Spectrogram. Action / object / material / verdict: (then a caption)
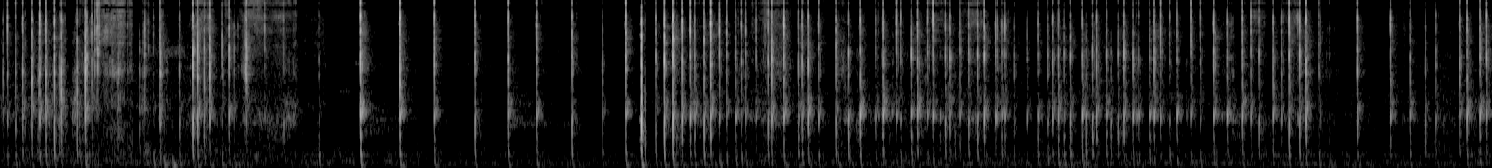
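tap / small flat cardboard box wrapped in cellophane / cellophane, cardboard / none. Long acrylic nails tap and scratch the back of a small flat Dior eyeshadow palette in cellophane-wrapped cardboard packaging as it is held and turned over. Quick, crisp clicks and crinkly scratches come in dense, uneven bursts over a quiet bed of soft rustling. Each tap is dry and stops almost at once, with a bright, papery edge.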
